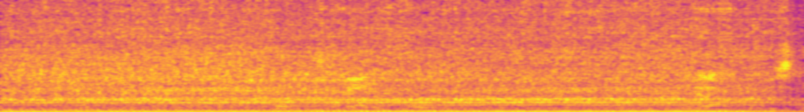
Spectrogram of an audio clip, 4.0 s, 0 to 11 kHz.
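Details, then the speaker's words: Yellow Ferrari 360 just after a major service, warming up to temperature with oil being added; smoke from oil spilled on headers. Deep even idle rumble, steady low hum, no knocks or misses. Normal idle. "letting it get up to temperature, adding some oil, making sure everything works. So far, so good. It sounds good."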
